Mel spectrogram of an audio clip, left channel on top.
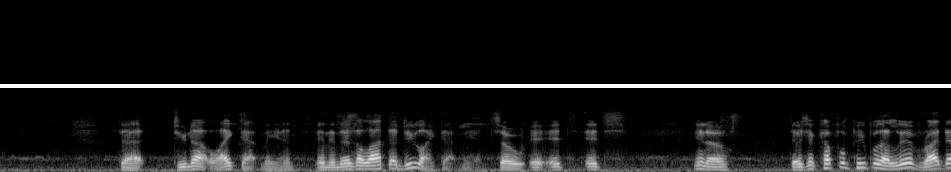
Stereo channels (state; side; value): silent; left; digital silence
